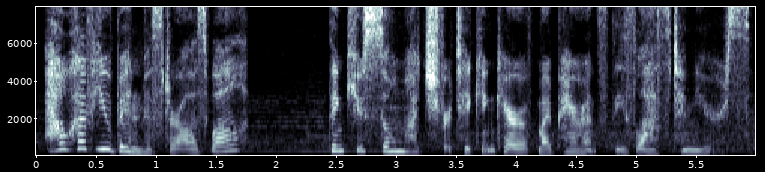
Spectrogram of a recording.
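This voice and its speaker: A woman's voice: medium pitch, expressive, moderate pace, faint music behind, lightly acted. A woman playing an earnest, emotional young doctor and devoted daughter in a drama, with a heartfelt manner. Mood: polite, anxious. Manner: apologetic, heartfelt. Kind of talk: dramatic voice acting.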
